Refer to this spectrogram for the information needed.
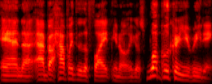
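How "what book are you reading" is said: put-on angry voice. Retelling a fellow passenger on a flight asking about the speaker's book: imitating an angry voice. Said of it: "it was kind of an angry voice like that".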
